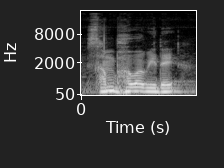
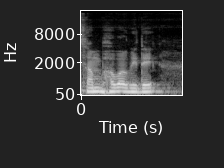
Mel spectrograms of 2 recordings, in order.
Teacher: ಸಂಭವ ಅಂದ್ರೆ ಪ್ರಮುಖವಾಗಿ ಇಲ್ಲಿ ಮಹಾಪ್ರಾಣ ಭ ಬರ್ತಕ್ಕಂತದ್ದು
